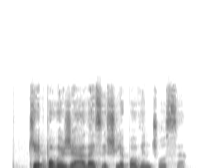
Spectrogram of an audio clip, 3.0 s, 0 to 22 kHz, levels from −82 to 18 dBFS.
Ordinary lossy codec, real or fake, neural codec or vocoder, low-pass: Opus, 64 kbps; fake; codec, 24 kHz, 0.9 kbps, WavTokenizer, medium speech release version 1; 10.8 kHz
